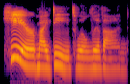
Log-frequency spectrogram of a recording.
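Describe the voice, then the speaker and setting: A woman's voice: fairly low pitch, expressive, extremely slow. Woman reading as a grieving, earnest hero king. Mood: reflective. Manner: dramatic, earnest declaiming. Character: grieving, weary male hero king of ancient legend. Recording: dull, muffled lo-fi audio.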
